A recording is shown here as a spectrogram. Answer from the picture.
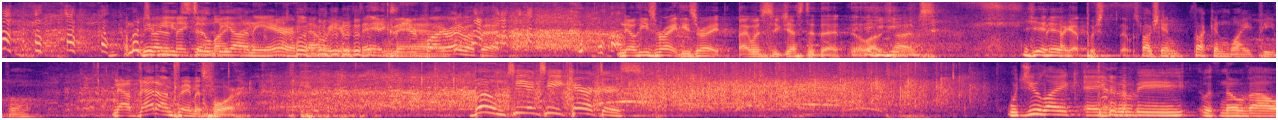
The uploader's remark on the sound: From the Bumbershoot Festival in Seattle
